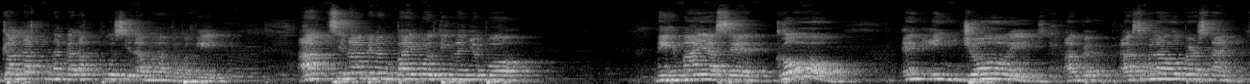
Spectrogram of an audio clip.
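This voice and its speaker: A man's voice: very high-pitched, slow pace. A man with a Filipino accent preaching a sermon, reading scripture aloud and calling for amens. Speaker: pastor. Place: church hall. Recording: echoey hall, voice from far off.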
